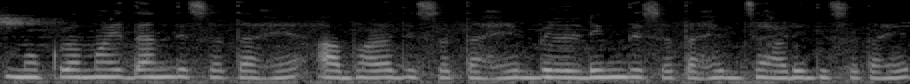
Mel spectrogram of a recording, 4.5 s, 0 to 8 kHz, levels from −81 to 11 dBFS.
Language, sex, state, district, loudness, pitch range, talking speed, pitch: Marathi, female, Maharashtra, Sindhudurg, -29 LUFS, 235-255 Hz, 170 wpm, 245 Hz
